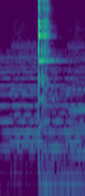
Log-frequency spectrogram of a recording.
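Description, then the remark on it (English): A single bright clink of glasses touching in a toast, sharp, with a brief shimmering ring that fades quickly over a quiet, steady background hum. “Well, cheers to that.”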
